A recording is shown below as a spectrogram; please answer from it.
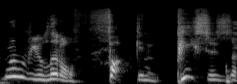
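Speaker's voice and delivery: high mock road rage yell.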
